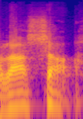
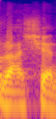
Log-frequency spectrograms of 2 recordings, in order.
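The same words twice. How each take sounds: First: "রাশা" in two syllables, Ra-sha; English pronunciation. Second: "রাশিয়া" with an "-ia" ending; non-English pronunciation. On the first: Teacher correcting students' English, "রাশা" said Ra-sha. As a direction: say "রাশা" with no i sound before the final a. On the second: Teacher showing students the form English avoids, "রাশিয়া" said Ra-shi-ya. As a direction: say "রাশিয়া" in three syllables, Ra-shi-ya. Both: Shown as a demonstration. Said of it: "English উচ্চারণ কিন্তু রাশিয়া না".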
